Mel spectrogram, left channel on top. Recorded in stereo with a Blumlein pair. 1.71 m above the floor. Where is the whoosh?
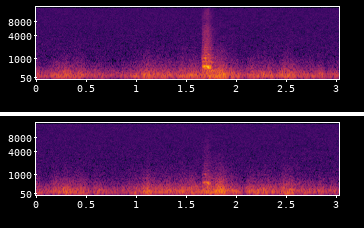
35° left.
